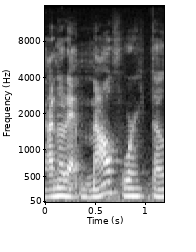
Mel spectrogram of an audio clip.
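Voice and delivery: plain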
